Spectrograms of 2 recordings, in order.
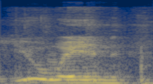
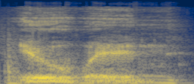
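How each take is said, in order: First: Said in the usual way. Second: "You win" shouted much louder; loud mock surrender. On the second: Real, not acted. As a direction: yell "You win" like a dramatic defeat.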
